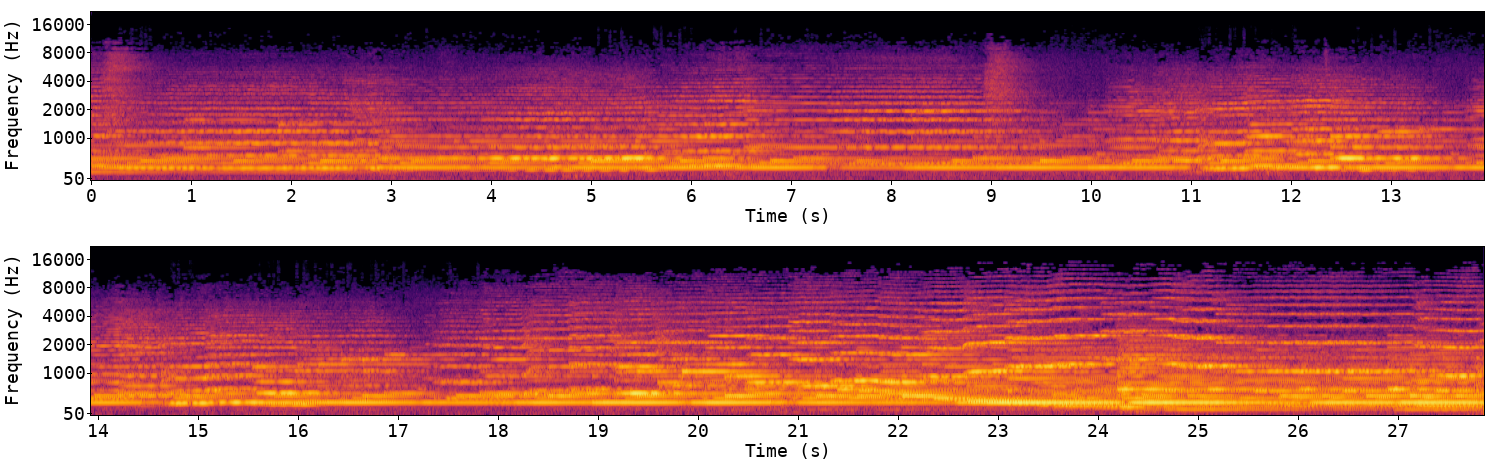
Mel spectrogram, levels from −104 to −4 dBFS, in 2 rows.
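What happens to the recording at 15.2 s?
Nothing goes wrong at 15.2 s; the audio plays through that moment intact, with no dropout, click, glitch or other fault.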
